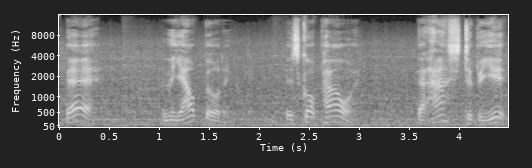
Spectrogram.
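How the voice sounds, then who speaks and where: A man playing a calm, even-voiced, eccentric man in a dark fantasy audio drama. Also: fairly high pitch, normal speed, pitched above the performer's own voice, lightly acted. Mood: urgent. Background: music.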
